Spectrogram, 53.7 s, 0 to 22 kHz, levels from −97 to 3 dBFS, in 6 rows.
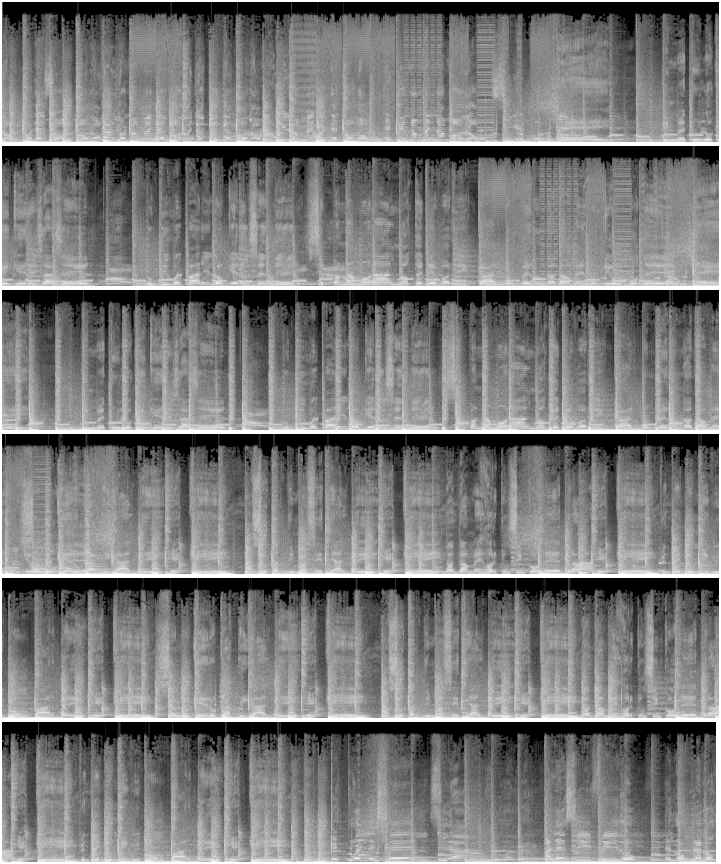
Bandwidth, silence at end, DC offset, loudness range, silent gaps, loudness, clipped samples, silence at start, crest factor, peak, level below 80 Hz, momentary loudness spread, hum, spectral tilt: over 20 kHz; 0 s; under 0.1%; 4 LU; none; -12 LUFS; under 0.1%; 0 s; 10 dB; 0 dBFS; -16 dBFS; 5 LU; none; -4.5 dB/octave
